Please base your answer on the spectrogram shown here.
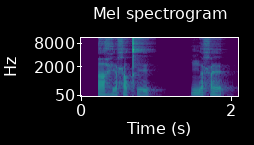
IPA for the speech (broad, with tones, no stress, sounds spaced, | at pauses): ɑ˨ ɦ ø˨˦ ħ ɔ˨ kʰ ø˨ | m ɵ˨˦ ħ œ˨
